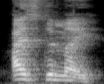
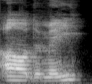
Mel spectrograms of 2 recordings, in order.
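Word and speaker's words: As de Mee: As de me, as it's pronounced, not ar de me, as de me.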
